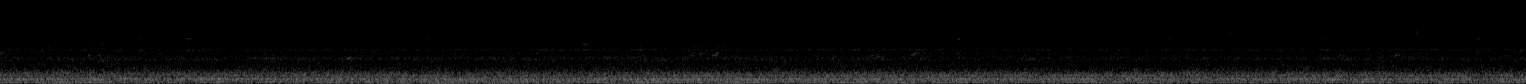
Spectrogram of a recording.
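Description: A car engine idles steadily from inside the car.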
